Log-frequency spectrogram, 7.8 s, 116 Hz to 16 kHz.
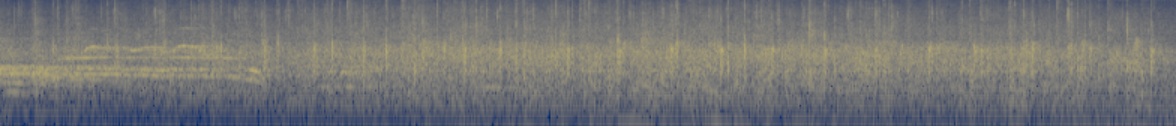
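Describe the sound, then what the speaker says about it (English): Audience applause fills a Year 12 graduation assembly hall, a dense, steady roar of many hands clapping throughout, with a few brief voices rising near the start. "Give a round of applause."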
